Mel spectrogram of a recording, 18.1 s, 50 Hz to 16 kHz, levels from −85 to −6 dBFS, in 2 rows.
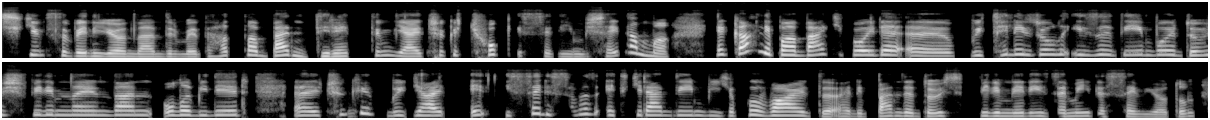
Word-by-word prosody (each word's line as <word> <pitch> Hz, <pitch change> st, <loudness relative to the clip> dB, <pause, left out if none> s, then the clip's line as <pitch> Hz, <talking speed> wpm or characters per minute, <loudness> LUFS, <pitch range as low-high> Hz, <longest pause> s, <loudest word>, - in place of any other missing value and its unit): Hiç -, -, +7 dB
kimse 270 Hz, -5 st, -1 dB
beni 205 Hz, -1 st, +6 dB
yönlendirmedi. 170 Hz, -1 st, +1 dB
Hatta 255 Hz, +3 st, 0 dB
ben 250 Hz, +3 st, +8 dB, 0.2 s
direttim 200 Hz, +7 st, -2 dB
ya, 190 Hz, -2 st, +7 dB
çünkü 260 Hz, +3 st, 0 dB
çok 295 Hz, 0 st, +1 dB
istediğim 170 Hz, -3 st, -9 dB
bir -, -, -3 dB
şeydi 210 Hz, +3 st, +2 dB
ama, 195 Hz, -, +1 dB, 0.4 s
ya, -, -, +4 dB
galiba 315 Hz, -, +6 dB
belki, 280 Hz, +1 st, +3 dB
böyle, 275 Hz, 0 st, +3 dB
eee, 215 Hz, -2 st, +2 dB, 0.2 s
bir 255 Hz, -, +1 dB
televizyonu 305 Hz, +1 st, -1 dB
izlediğim, 280 Hz, -1 st, -3 dB
böyle, 285 Hz, -3 st, -1 dB
dövüş 260 Hz, +2 st, +1 dB
filmlerinden 275 Hz, -1 st, 0 dB
olabilir. 270 Hz, +2 st, 0 dB, 0.4 s
Eee, 250 Hz, 0 st, +2 dB
çünkü 320 Hz, +5 st, -3 dB, 0.2 s
bi 250 Hz, +3 st, -2 dB
ya 245 Hz, -2 st, +4 dB
e, 245 Hz, +1 st, -4 dB, 0.2 s
ister 355 Hz, +10 st, -2 dB
istemez 305 Hz, +1 st, -7 dB
etkilendiğim 265 Hz, -2 st, -1 dB
bir 230 Hz, -, -9 dB
yapı 255 Hz, +2 st, -3 dB
vardı. 245 Hz, -7 st, +3 dB
Hani, 185 Hz, 0 st, -6 dB, 0.2 s
ben 215 Hz, +2 st, -2 dB
de 205 Hz, -3 st, -2 dB
dövüş 200 Hz, +2 st, 0 dB
s -, -, -4 dB
filmleri 205 Hz, -1 st, 0 dB
izlemeyi 210 Hz, +1 st, -2 dB
de -, -, -4 dB
seviyordum. 170 Hz, 0 st, -6 dB
250 Hz, 155 wpm, -23 LUFS, 205-275 Hz, 0.4 s, ben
